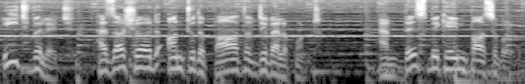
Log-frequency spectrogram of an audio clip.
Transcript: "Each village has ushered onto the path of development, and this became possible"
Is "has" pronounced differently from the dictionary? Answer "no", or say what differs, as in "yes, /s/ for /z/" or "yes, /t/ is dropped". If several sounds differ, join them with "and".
no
